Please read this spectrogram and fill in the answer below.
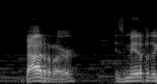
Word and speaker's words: Battler: Battler is made up of the characters for fight and person and it's pronounced battler.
